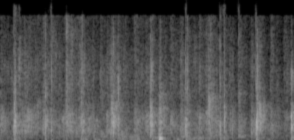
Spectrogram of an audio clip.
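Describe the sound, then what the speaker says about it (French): An audience at a conference on rural mobility and public services in Europe applauds with scattered, moderately distant claps forming a light, uneven patter. "on peut applaudir Madame Brohan."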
